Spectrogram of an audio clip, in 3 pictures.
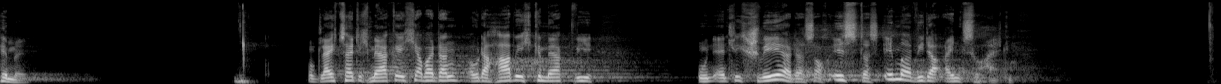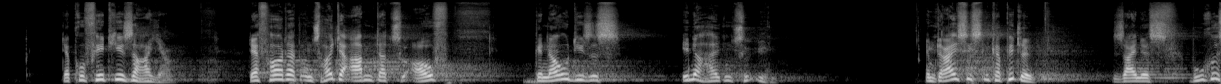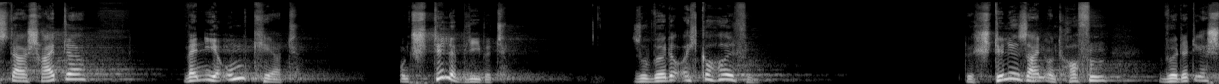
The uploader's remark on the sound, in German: Predigt am Altjahrsabend in der Martin-Luther-Kirche, Detmold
